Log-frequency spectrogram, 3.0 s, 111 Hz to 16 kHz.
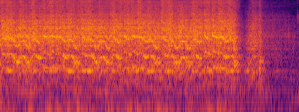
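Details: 1993 Dodge Ram D150 with 5.9 (360) Magnum V8, which died while running and has sat for months. The starter churns steadily at about four beats a second for two seconds; the engine never catches. Voltage reaches the coil, but there is no control pulse: crank, no start.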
